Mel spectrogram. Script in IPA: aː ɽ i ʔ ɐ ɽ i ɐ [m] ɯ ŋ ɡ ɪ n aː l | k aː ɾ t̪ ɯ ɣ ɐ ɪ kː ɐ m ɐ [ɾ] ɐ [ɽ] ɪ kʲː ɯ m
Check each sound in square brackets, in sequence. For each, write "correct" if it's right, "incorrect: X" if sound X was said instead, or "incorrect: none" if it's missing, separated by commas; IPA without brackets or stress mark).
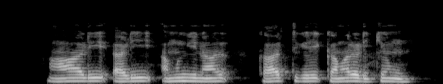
correct, correct, correct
